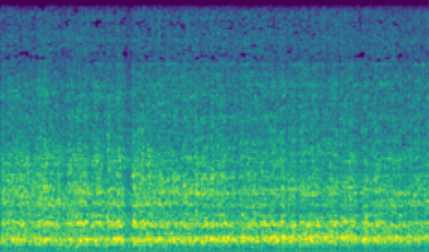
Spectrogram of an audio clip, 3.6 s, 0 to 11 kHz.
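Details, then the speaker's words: Peugeot 207 engine at idle: harsh, busy clatter loud over the camshaft area with little low rumble; valvetrain noise, cause still unknown. "este ruido nos lo acaba de traer nuestro cliente y el ruido se escucha fuertemente en la parte de las levas"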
